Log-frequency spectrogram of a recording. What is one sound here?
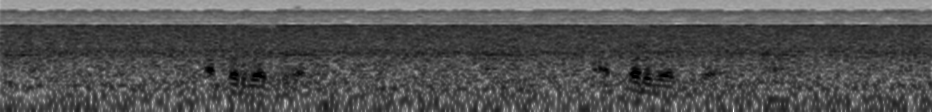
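A man speaks briefly into a microphone, with short pauses.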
